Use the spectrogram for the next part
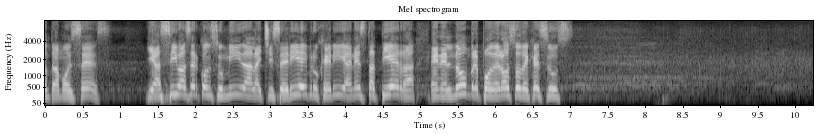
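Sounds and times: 
speech: 0.0s - 7.2s
crowd applause: 7.2s - 10.2s.

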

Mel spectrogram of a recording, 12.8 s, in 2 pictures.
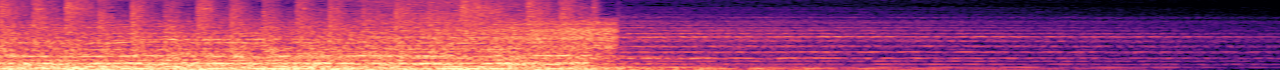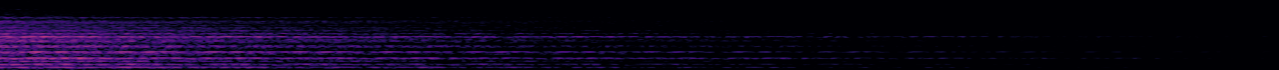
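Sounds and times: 
horror music: 0.0s - 6.3s.

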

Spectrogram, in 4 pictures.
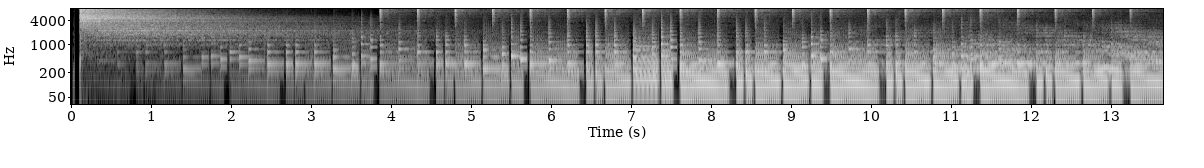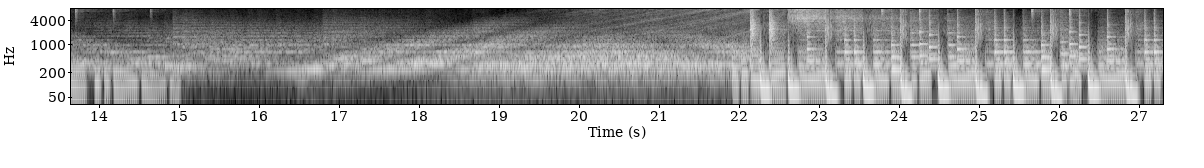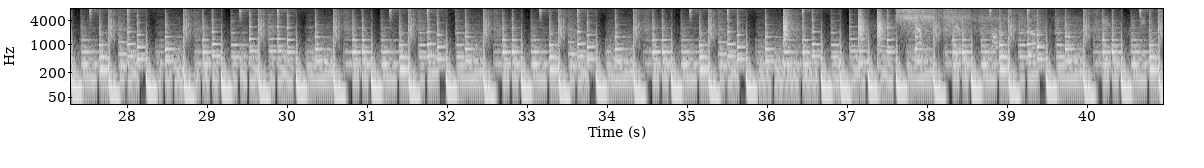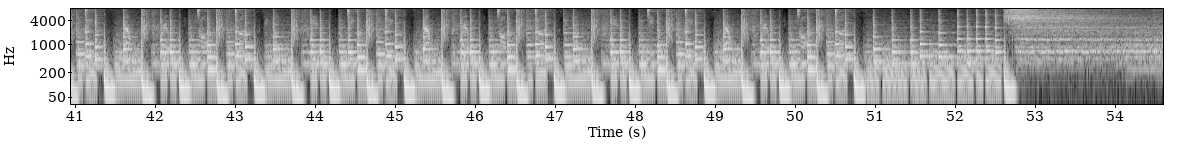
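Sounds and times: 
clubstep phonk remix music: 0.1s - 15.4s, 16.1s - 54.5s.

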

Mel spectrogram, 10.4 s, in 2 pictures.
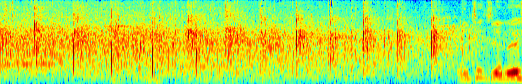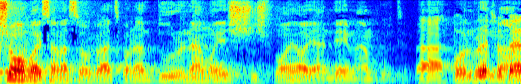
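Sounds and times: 
audience applause for a speaker's host: 0.0s - 5.3s
speech: 4.7s - 10.4s.

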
